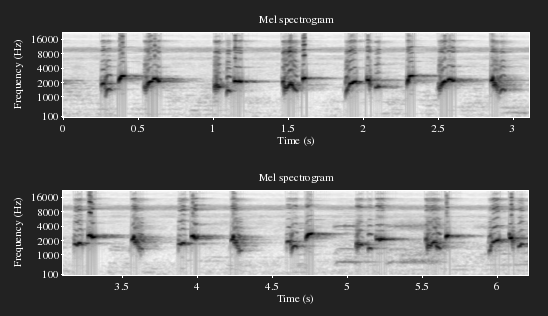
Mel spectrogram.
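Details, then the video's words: Yellow-vented bulbul delivering a quick ropel song to prompt others of its kind to reply; a steady series of sharp chirps, several doubled, with soft lower notes behind. "KICAU SUARA trucukan gacor ROPEL PANJANG pancingan trucukan agar bunyi MENJADIKAN trucuk gacor NYAUT"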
